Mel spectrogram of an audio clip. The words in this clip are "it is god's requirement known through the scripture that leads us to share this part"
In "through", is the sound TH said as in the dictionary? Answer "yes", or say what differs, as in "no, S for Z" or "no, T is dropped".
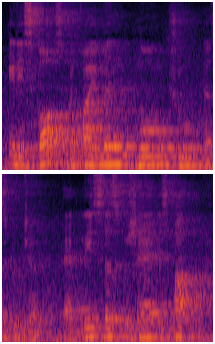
no, T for TH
